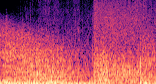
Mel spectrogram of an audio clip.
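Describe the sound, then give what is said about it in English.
A dense, continuous barrage of artillery fire from Forts Jackson and St. Philip raining shells on the gunboat USS Cayuga and the ships behind her on the river, booming cannon shots blurring into one loud, low rumbling roar with no gaps and no voices. “Forts Jackson and St. Philip rain shells on the Cayuga and the ships just behind her.”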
